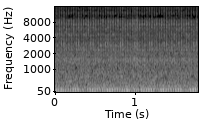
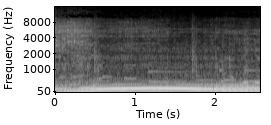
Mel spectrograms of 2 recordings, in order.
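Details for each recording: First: BMW F10 with cold air intake after cleaning intake of pollen and reseating an unlocked connector, following no-code rough idle: steady low idle with even pulse, no misses or surges; now seems to run smoothly. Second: BMW F10 rough idle with no codes, after clearing codes: steady low drone with slightly wavering pitch, idle not yet settled; owner suspects pollen in cold air intake, to be cleaned and intake adaptation reset.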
